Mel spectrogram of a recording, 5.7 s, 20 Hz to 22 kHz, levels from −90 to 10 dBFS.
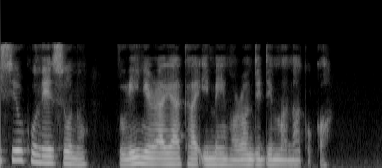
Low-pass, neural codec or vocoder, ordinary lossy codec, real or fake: none; codec, 16 kHz, 1.1 kbps, Voila-Tokenizer; none; fake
